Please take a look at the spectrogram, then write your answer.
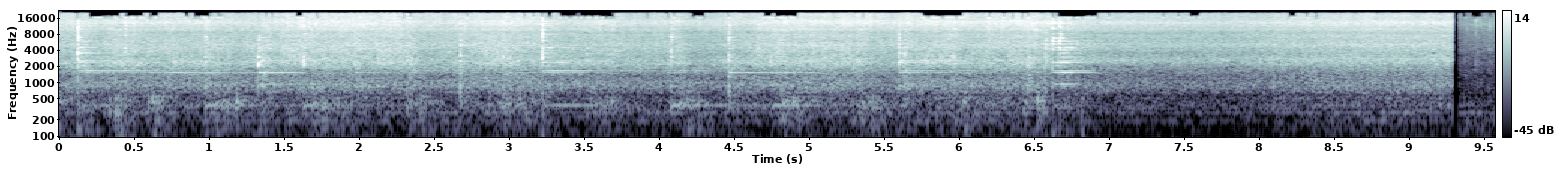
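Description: Sliced onions with a spoonful of salt sautéing in a pan for cauliflower sabji, giving a continuous bright sizzle with occasional stirring clinks, close and steady until it cuts off near the end.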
